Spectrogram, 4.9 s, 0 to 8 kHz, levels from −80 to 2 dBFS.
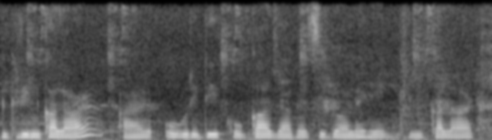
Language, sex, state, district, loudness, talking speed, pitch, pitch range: Chakma, female, Tripura, Dhalai, -16 LUFS, 145 wpm, 180 Hz, 175-185 Hz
